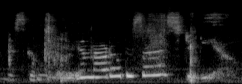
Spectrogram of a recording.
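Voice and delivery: hushed unvoiced whisper. Real, not acted. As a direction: whisper it under your breath. Whispered aside while setting up.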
